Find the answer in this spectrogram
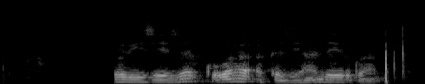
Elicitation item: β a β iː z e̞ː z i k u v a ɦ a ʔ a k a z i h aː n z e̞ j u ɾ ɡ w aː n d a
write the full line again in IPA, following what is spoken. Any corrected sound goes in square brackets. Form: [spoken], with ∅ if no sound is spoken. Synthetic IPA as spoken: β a β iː z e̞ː z [a] k u [β] a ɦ a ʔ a k a z i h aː n z e̞ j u ɾ ɡ w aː n d a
